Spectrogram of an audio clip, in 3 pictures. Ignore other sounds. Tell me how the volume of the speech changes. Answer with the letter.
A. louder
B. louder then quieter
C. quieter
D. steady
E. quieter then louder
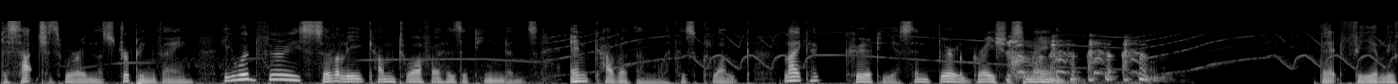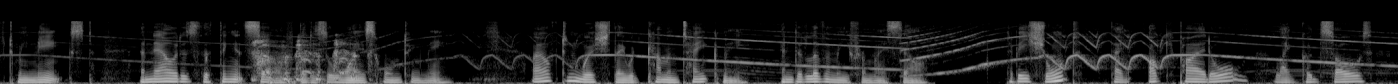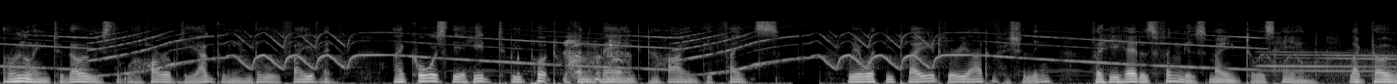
D.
